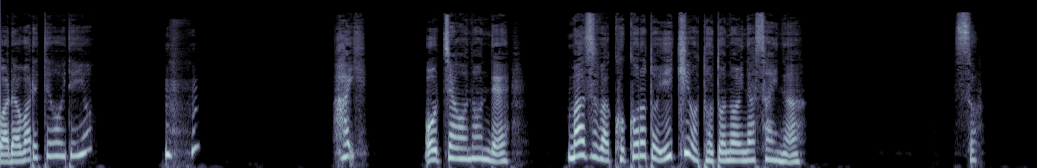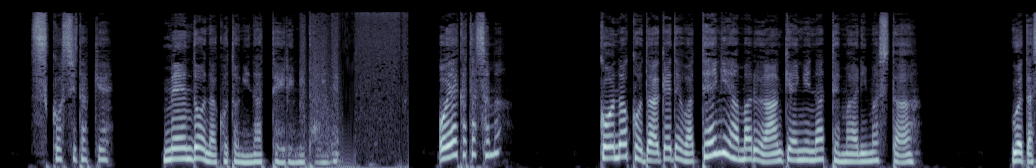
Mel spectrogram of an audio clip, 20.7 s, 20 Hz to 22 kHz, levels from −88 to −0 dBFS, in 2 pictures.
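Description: From 13.36 to 14.45 s the sound turns harsh and buzzy, with a grainy noise floor that persists into quieter moments. The likely cause is a stuck bit, one data bit held fixed by a faulty line or converter, offsetting many samples by a step of roughly -40 dBFS. On a waveform the trace looks jagged and stepped, with small values pushed off zero. A spectrogram shows broadband hash spread across the band for that span.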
